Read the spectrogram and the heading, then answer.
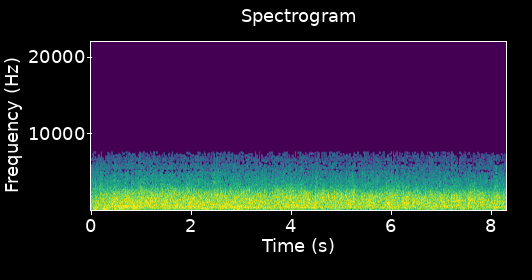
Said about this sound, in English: And what about a cheer for the man who never gets a clap? That wonderful man who chairs this show every week, Nicholas Parsons. Thank you very much indeed, and I must tell the listeners that even Clement Freud clapped then.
